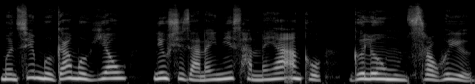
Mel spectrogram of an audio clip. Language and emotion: Bodo, fearful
